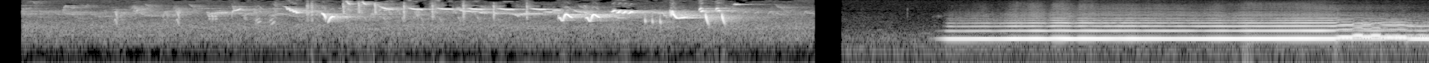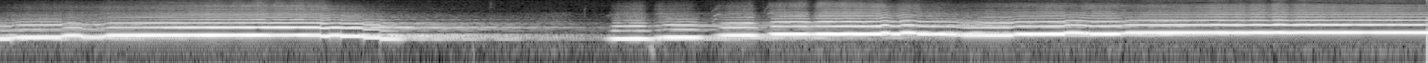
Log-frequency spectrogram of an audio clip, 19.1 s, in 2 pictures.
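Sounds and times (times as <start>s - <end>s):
birds chirping and singing: 0.2s - 5.4s
flute holding a long note: 6.3s - 19.0s.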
